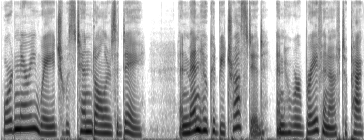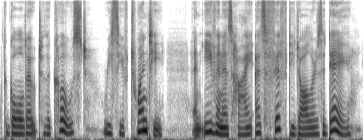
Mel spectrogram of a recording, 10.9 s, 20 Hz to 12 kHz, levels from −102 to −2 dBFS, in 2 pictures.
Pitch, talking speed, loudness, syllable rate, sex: 205 Hz, 210 wpm, -19 LUFS, 5.5 syllables/s, female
